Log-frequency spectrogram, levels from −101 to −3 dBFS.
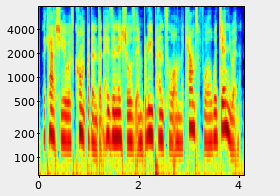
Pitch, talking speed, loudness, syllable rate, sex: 175 Hz, 220 wpm, -17 LUFS, 6.7 syllables/s, female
